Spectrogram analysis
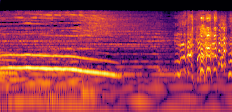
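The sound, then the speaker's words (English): Wolf pups howl at night in snowy mountains beside a lake. One long howl slides downward in pitch, followed by a burst of higher, choppy yips and wavering howls. “The pups howl in front of the moon.”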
